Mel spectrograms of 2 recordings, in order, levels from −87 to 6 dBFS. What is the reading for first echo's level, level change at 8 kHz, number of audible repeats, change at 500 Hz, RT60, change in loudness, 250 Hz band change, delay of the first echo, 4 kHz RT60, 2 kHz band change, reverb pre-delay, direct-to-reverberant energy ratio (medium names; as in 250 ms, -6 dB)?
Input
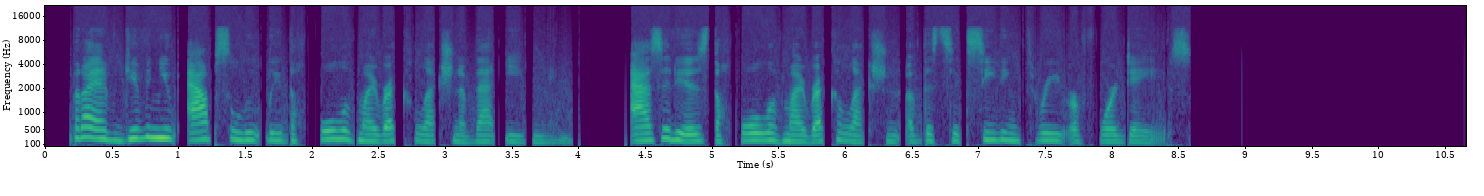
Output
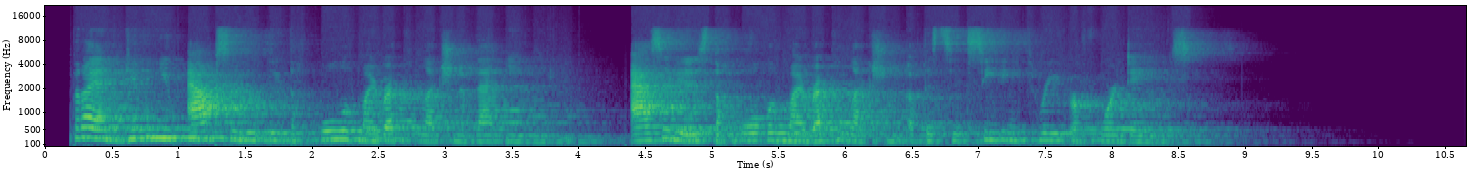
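-20.5 dB, +2.5 dB, 1, +5.5 dB, 1.7 s, +5.5 dB, +4.0 dB, 347 ms, 1.2 s, +6.5 dB, 9 ms, 2.0 dB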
